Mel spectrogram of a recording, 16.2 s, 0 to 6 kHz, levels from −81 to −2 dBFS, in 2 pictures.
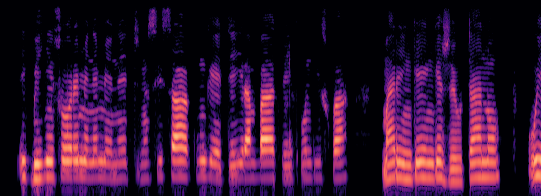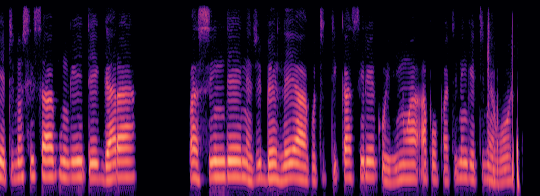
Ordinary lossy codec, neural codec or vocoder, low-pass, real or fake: AAC, 48 kbps; none; 5.4 kHz; real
